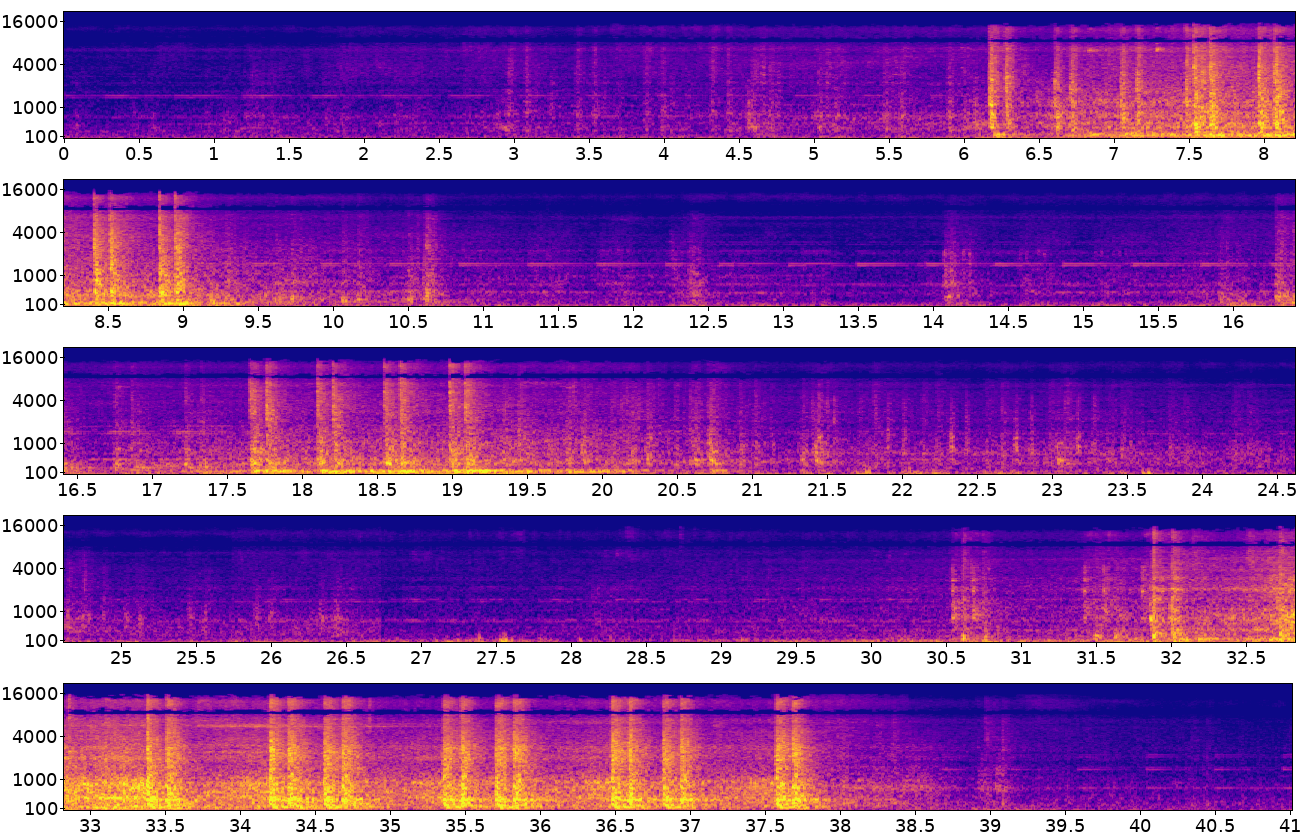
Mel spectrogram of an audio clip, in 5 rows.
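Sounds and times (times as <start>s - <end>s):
low rumble of passing rail vehicles: 0.0s - 41.0s
train wheels clacking over rail joints: 2.8s - 10.9s, 15.8s - 26.8s, 30.5s - 39.3s.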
